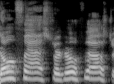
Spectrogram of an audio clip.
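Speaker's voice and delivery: very high, urgent scream. Retelling a back-seat passenger urging the driver on: imitating someone screaming.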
